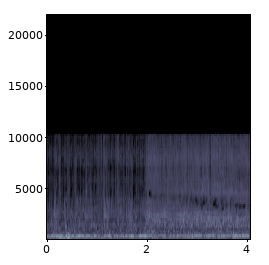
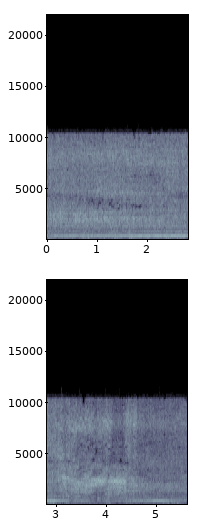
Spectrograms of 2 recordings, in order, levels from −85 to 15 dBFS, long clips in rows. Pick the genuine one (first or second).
second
